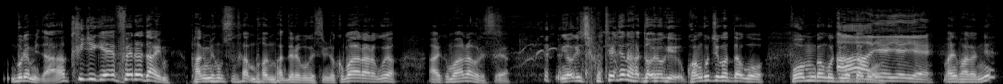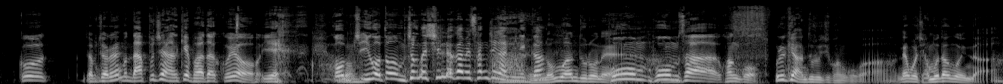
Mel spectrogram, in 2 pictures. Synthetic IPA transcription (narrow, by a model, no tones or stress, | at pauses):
muɾjʌmɲida̰kʰid͡ʑiɡe̞fʰeɾɯdaim | paŋmjʌŋsʰuɡahambʌnma̰ndɯɾʌboɡesɯmɲidakɯmaaɾaɾaɡujo | a̰ikɯmaɾɦaɭːakɯɾes͈ʌ̰jo̰jʌɡit͡ɕʰamtʰed͡ʑinatʌjʌɡikwaŋɡot͡ɕ͈iɡʌt̚t͈aɡo | poumɡwaŋɡot͡ɕiɡʌtt͈aɡojeje̞je̞mʔa̰ɲipadaɲːi | kɯ | t͡ɕamt͡ɕ͈aɾemʌnap͈ud͡ʑiankʰepadak͈ujojekʌiɡʌt͈ʌʌmt͡ɕʰʌŋnanɕʰiʎːjʌɡamesʰaŋd͡ʑiŋaɲiɲik͈anʌmuanduɾonḛompoms̬ʰakwaŋɡo̰iɾʌkʰeanduɾʌd͡ʑikwa̰ŋɡoɡa̰neɡamwot͡ɕamodanŋɡʌinːda̰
